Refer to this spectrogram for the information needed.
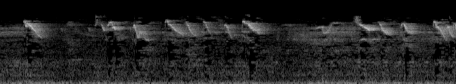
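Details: White-eye, known locally as pleci, in a training master song: bursts of rapid high twittering and sharp down-slurred notes in quick clusters, separated by short pauses, with light background hiss.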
